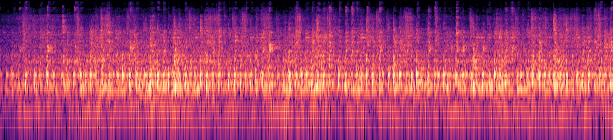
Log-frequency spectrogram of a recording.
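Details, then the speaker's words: Vintage Westinghouse fridge, rewired and running and getting cold: loud, steady droning hum with a buzzy rattle on top, clearly noticeable while running; compressor vibrating on worn mounts. "this thing here yeah he actually makes some noises you definitely know that fridge is running that's for sure"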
